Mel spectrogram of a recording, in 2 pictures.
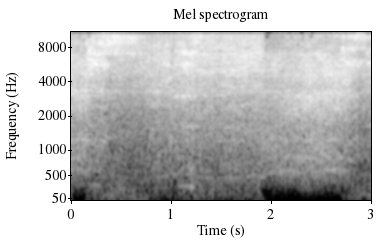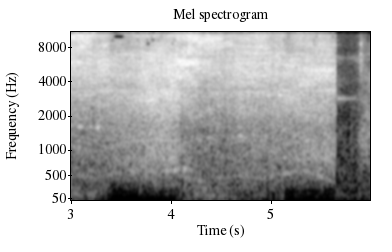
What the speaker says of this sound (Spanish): vamos a terminar de cortarlo igual. Me parece también sencillo con la pulidora.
